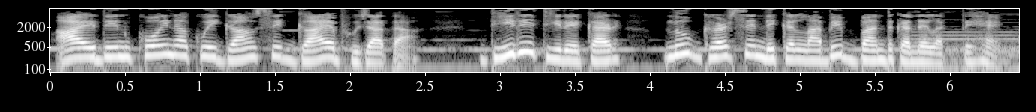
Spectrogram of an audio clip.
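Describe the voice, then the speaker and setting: A woman's voice: medium pitch, lively intonation, unhurried, soft background music. A woman reading scripted story narration as the narrator of a tale.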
